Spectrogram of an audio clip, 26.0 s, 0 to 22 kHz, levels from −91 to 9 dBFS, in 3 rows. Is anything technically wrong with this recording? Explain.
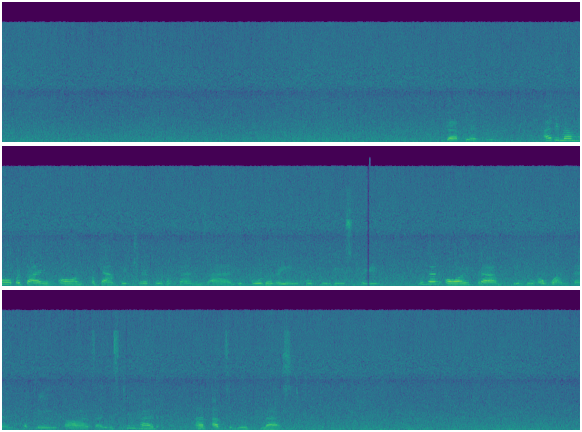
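Yes. The speech has several timing faults.

Clock drift between sender and receiver runs throughout. The sender's clock runs about 2% slow, so the receiver's buffer keeps draining, and the drift shows as small timing hiccups recurring at uneven intervals rather than isolated dropouts.

Repeated timing corrections run from 0.46 s to 25.63 s. The receiver repeats short slices to keep up, playing at 98% speed and adding roughly half a second overall. This is heard, if at all, as slight hiccups in one direction, not random glitches.

A short stall from a late packet occurs at 14.14 to 14.20 s. The buffer ran empty, so the last sound was held for 40 ms and nothing was lost. Unlike a dropout, it is a single held sound with a slight buzz or dip.

Scattered short gaps fall between 18.86 and 19.66 s. Around three lost or late packets were patched by continuing the sound, each under about 10 ms. 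They are brief ticks or smears spread across the span, unlike the one held stall at 14.14 s.

The room noise sits about 10 dB below the speech and comes from the recording space.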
